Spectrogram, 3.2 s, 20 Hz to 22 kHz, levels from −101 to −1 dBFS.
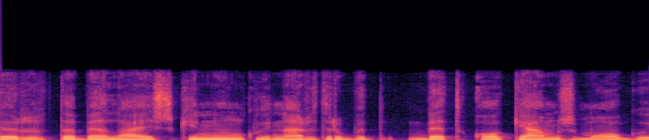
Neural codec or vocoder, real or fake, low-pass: codec, 24 kHz, 0.9 kbps, WavTokenizer, medium speech release version 2; fake; 10.8 kHz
